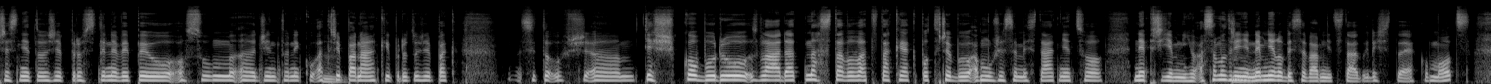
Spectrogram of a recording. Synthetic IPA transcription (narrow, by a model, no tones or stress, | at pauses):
pr̥ɛsɲɛt̪o̞ʒɛpɾo̞scɛnɛvɪpɪjuʔosumd͡ʒɪnt̪onɪkuʔat̪r̥ɪpanaːkɪpɾot̪oʒɛpaksɪt̪o̞ʔuʃcɛʃko̞buduzvlaːdat̪nast̪avo̞vat̪ːakjakpot̪r̝̥ɛbujuʔamuːʒɛsɛmɪst̪aːt̪ɲɛt͡so̞nɛpr̝̥iːjɛmniːɦoʔasamozrɛjmɲɛnɛmɲɛlo̞bɪsɛvaːmɲɪt͡sst̪aːt̪̚ɡdɪʃst̪ɛjako̞mot͡s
